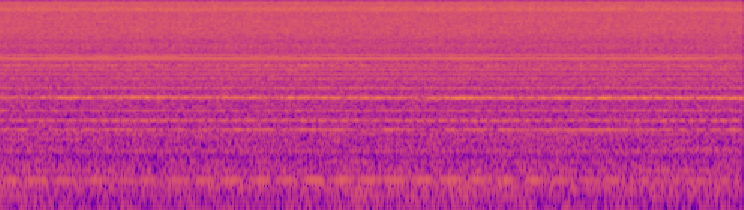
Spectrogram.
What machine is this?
pump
